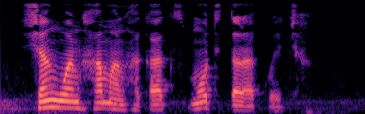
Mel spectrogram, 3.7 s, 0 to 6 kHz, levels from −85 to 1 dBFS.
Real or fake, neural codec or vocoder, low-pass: real; none; 5.4 kHz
